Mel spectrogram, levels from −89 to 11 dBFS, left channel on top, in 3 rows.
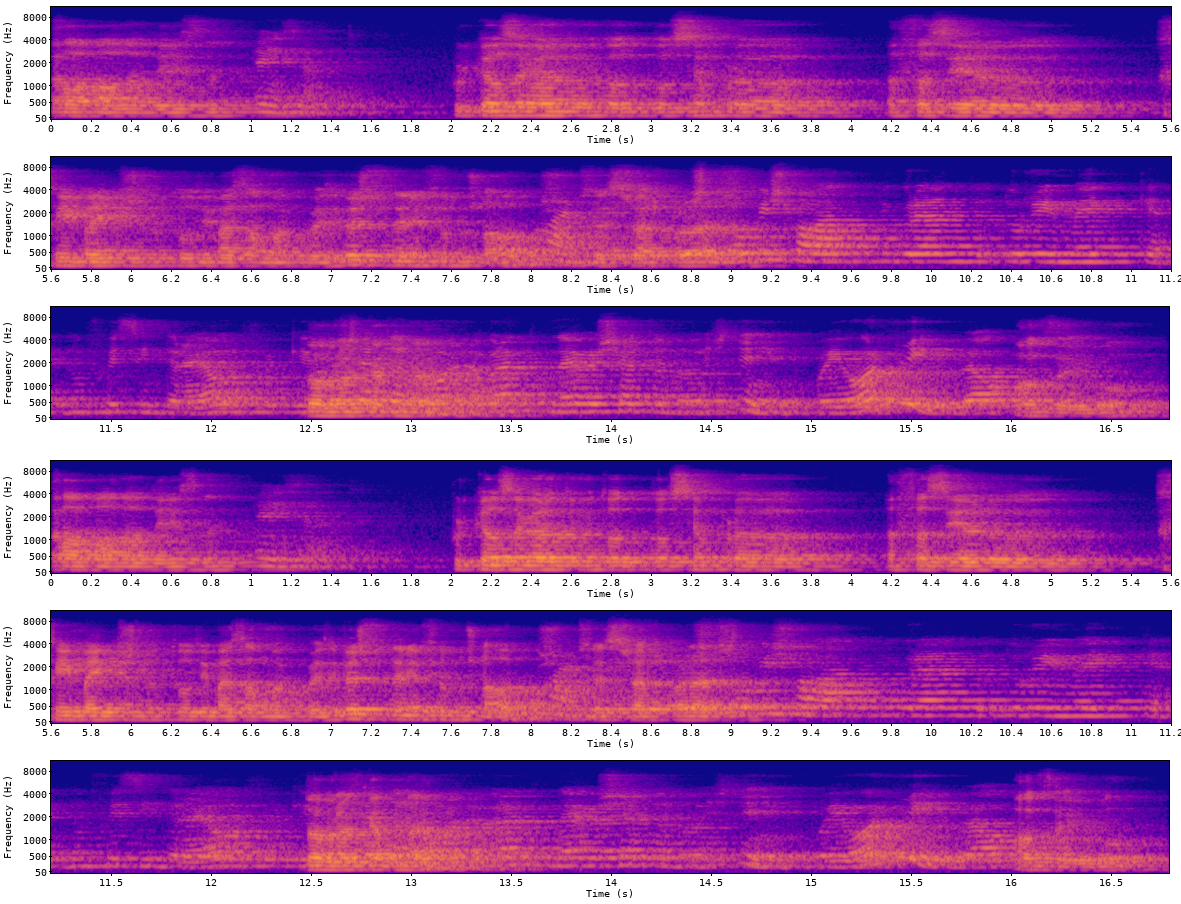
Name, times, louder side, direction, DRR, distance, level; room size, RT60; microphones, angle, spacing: voice 1, 0.0-0.9 2.0-3.8 4.2-5.1 5.5-8.9 12.5-13.2 16.0-16.6, right 1 dB, 45° right, 0 dB, 0.9 m, -23 dB
voice 2, 1.0-1.4 8.0-16.0, left 2 dB, 45° left, -2 dB, 1.0 m, -28 dB
6.4 x 3.2 x 4.6 m, 1.4 s
head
